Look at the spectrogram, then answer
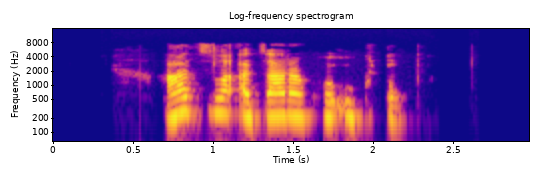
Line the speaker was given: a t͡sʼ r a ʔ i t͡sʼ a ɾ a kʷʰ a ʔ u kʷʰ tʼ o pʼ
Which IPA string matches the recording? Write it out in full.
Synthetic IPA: a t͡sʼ l a ʔ a t͡sʼ a ɾ a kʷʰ a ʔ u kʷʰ tʼ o pʼ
